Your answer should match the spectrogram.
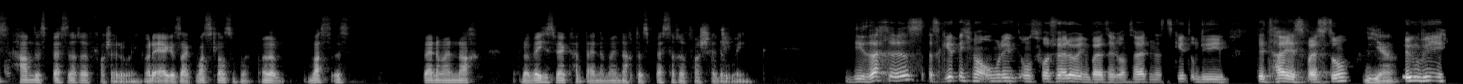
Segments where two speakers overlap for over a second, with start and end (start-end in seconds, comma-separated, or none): none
